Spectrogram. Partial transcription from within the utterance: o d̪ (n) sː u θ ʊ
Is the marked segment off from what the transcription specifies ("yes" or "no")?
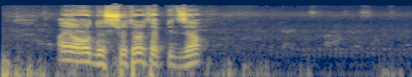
no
